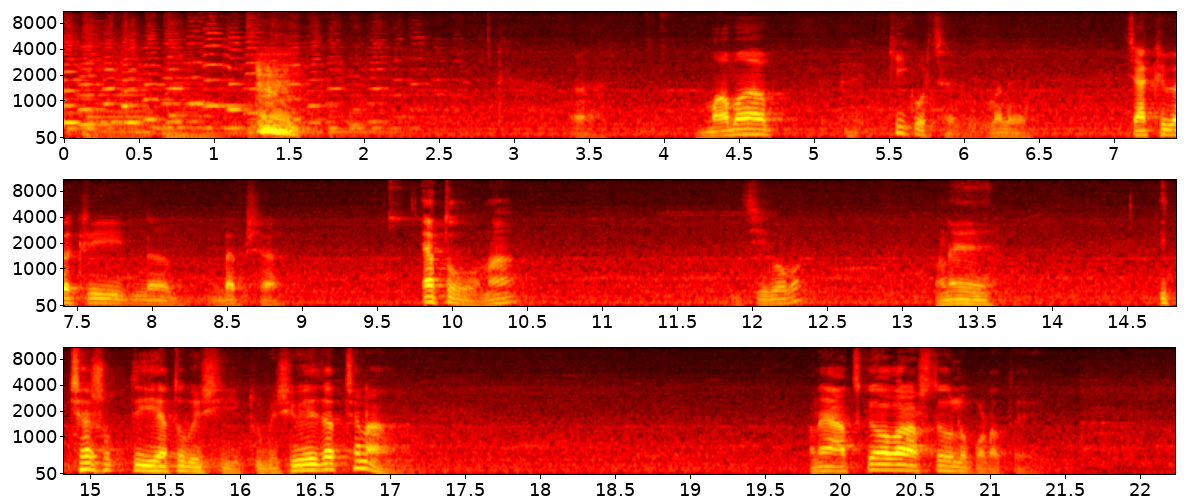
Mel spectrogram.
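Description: A man speaks calmly nearby, in pauses.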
